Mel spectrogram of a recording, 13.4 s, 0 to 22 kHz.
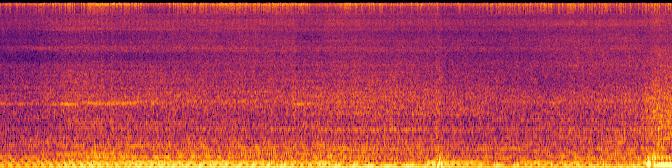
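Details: AWD Honda Civic EM2 with new turbo and new full 3-inch open exhaust (no baffles, ovalized pipe), just after first start: low, even drone with a steady pulse, no ticking or leaks, clearing water and condensation; runs smooth, quiet and healthy.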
